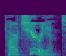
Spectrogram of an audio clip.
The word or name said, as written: parturient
